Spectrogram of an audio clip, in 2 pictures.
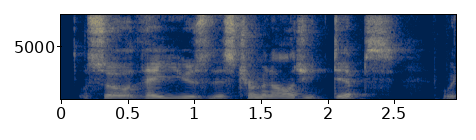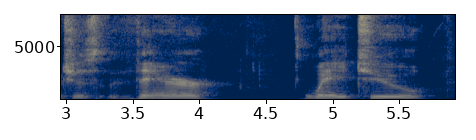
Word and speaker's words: dp: And density independence in material design is commonly pronounced as DIPS, which is the abbreviation DP here, written as DP and pronounced as DIPS.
